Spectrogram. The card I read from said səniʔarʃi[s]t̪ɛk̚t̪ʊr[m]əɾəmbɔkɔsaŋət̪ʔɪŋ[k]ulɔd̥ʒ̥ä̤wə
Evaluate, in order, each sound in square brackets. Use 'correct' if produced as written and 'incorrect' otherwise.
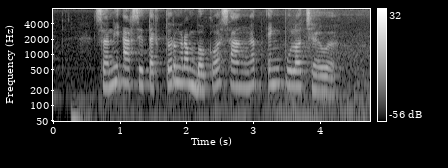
incorrect, incorrect, incorrect

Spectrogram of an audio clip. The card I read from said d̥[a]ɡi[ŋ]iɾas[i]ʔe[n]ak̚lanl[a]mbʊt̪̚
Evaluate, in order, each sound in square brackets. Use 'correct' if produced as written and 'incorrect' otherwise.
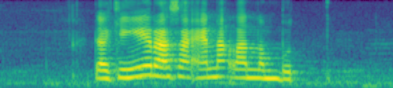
correct, correct, incorrect, correct, incorrect

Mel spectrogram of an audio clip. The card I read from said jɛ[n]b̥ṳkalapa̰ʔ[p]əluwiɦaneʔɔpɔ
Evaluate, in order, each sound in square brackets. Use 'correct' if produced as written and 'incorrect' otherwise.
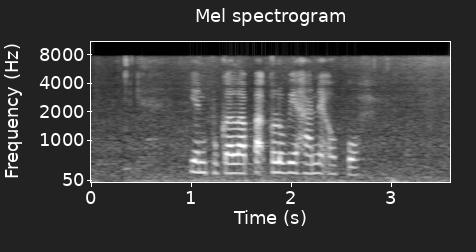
correct, incorrect

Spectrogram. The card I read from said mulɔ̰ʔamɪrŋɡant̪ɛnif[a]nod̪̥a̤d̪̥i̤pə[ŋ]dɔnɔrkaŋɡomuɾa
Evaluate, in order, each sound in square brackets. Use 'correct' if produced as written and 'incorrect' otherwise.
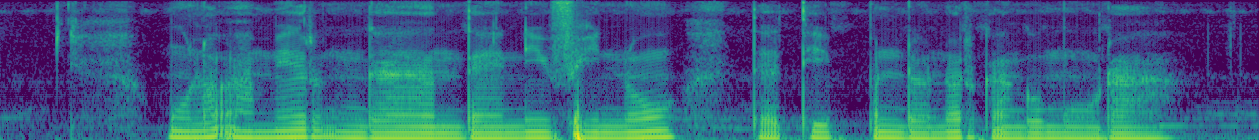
incorrect, incorrect

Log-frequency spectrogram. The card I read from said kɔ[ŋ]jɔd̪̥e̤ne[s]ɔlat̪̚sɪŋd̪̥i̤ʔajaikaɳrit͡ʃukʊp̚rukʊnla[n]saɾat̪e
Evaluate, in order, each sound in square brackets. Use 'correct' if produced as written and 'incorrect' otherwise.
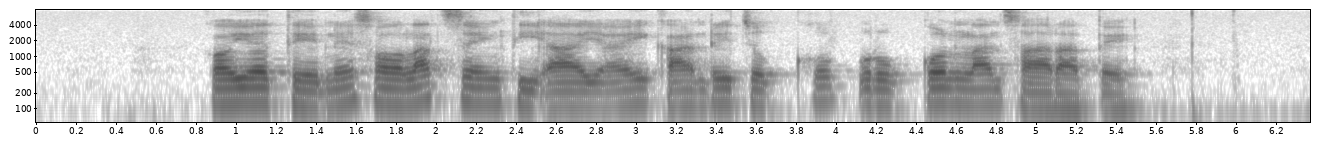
incorrect, correct, correct

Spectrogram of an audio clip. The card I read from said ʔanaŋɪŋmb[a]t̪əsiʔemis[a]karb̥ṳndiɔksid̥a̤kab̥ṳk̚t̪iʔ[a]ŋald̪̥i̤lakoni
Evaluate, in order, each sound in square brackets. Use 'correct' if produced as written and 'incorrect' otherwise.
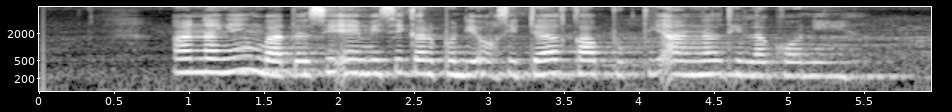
correct, incorrect, correct

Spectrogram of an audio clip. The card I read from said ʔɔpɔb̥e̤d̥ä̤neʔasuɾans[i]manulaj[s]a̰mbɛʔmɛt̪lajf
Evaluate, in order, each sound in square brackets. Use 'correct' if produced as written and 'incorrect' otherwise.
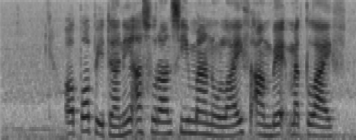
correct, incorrect

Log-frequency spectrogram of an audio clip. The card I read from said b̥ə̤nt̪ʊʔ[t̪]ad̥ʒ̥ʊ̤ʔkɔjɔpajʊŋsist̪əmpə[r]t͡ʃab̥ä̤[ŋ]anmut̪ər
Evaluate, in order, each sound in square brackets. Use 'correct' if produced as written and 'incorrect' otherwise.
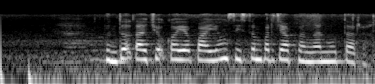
correct, correct, correct

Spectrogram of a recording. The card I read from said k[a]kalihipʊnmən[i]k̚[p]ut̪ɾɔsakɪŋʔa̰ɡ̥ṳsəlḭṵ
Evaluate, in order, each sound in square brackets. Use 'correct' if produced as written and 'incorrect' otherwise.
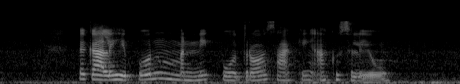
incorrect, incorrect, correct

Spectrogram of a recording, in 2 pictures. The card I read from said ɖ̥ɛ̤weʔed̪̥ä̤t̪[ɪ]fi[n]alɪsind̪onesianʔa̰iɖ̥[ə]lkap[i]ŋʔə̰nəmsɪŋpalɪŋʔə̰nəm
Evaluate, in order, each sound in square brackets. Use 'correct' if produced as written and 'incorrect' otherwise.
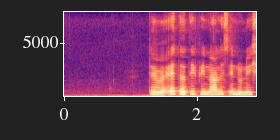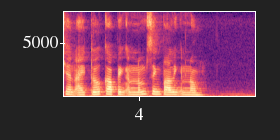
incorrect, correct, correct, incorrect

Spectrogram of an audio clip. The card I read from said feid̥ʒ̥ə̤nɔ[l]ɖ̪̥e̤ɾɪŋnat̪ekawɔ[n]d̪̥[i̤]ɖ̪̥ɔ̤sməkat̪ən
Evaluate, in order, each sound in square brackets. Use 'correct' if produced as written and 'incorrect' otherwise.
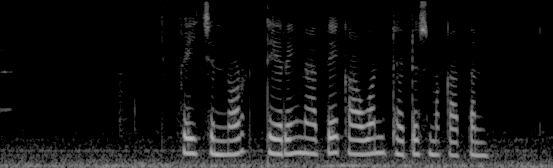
incorrect, correct, incorrect

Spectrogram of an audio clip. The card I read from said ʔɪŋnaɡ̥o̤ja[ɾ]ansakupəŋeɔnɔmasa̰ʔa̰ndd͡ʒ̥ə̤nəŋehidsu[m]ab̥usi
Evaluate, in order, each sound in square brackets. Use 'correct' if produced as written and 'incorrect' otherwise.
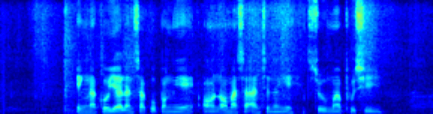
incorrect, correct

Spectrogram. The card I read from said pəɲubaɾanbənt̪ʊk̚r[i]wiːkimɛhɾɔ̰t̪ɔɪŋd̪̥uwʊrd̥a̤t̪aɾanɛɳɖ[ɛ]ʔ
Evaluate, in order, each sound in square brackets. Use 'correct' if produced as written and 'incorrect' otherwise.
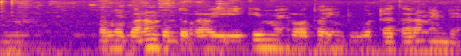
incorrect, correct

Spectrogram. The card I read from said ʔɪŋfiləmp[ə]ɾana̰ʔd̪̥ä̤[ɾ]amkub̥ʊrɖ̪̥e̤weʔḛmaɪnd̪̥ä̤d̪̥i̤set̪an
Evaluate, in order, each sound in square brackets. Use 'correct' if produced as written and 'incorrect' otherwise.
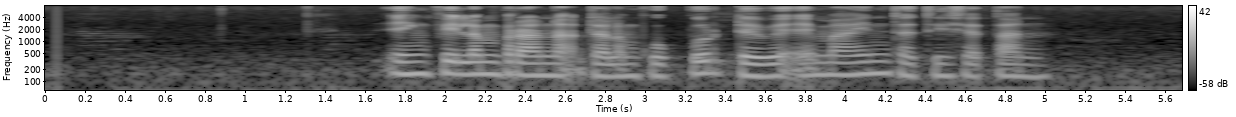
correct, incorrect

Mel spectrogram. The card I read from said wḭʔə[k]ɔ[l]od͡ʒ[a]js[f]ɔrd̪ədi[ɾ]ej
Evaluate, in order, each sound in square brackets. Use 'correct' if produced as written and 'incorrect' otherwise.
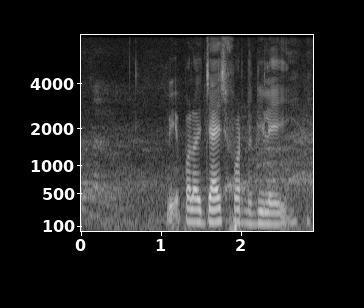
incorrect, correct, correct, correct, incorrect

